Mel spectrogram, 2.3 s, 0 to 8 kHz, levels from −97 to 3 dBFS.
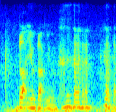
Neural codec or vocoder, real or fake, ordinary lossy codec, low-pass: none; real; Opus, 24 kbps; 7.2 kHz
